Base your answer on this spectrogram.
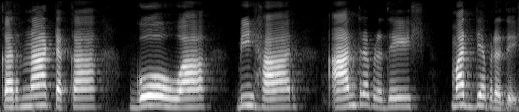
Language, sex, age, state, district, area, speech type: Kannada, female, 60+, Karnataka, Shimoga, rural, spontaneous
